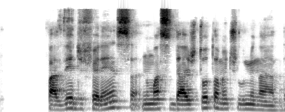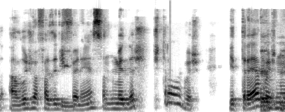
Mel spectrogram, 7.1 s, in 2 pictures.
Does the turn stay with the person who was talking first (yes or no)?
yes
